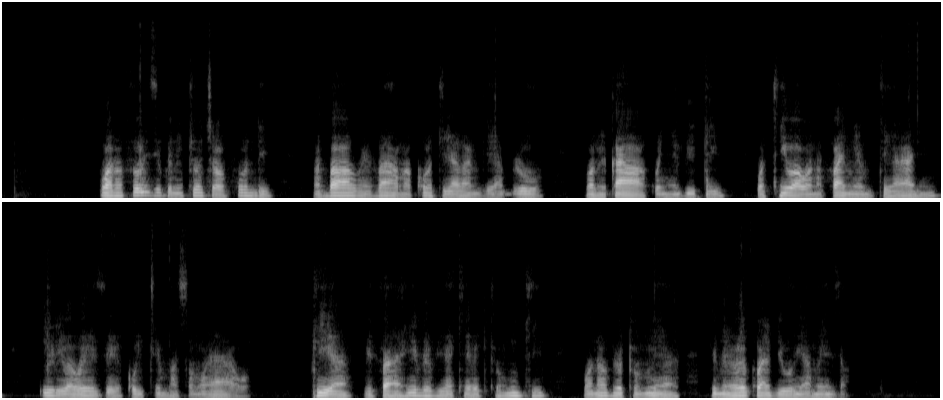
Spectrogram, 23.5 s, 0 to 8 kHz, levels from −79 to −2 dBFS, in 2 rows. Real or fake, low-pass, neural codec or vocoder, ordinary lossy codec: fake; 7.2 kHz; codec, 24 kHz, 1 kbps, SNAC; Opus, 64 kbps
